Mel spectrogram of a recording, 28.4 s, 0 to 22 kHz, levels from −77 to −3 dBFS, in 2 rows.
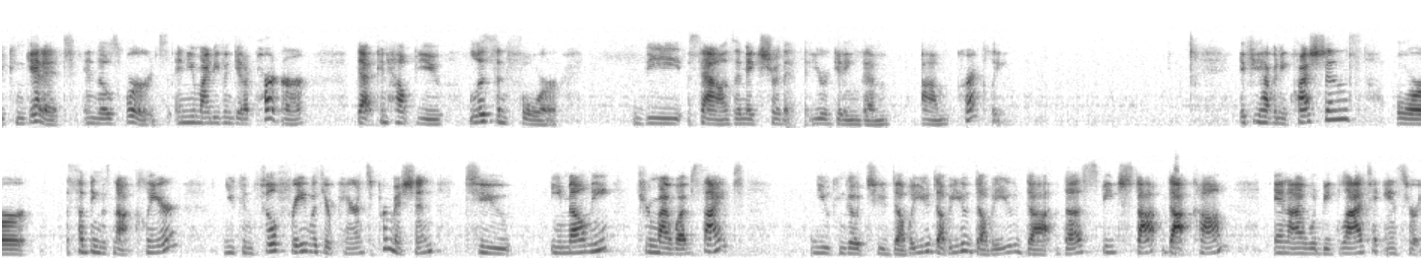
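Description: From 7.85 to 8.04 s the sound is held and fades as a buzz or hiss, a call audio freeze. Delayed packets likely emptied the jitter buffer, adding a 170 ms gap with nothing lost. At 11.13 to 11.17 s one sound lingers about 20 ms too long with a slight buzz or dip, a short stall from a late packet that the receiver bridged by stretching. Between 21.62 and 22.72 s the audio sounds rushed at an unchanged pitch, running at 107% speed. This is a jitter buffer speed-up that trims roughly a tenth of a second of pitch periods to reduce delay. Across the clip, high frequencies stop near 12 kHz, which fits an Opus call path.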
